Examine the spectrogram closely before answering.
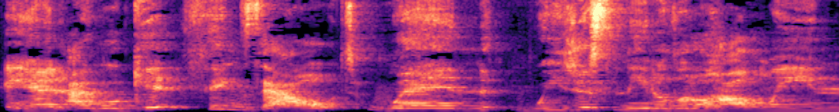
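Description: In a space with audible room echo, a woman talks at a fairly slow pace. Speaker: haul vlogger. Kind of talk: casual vlog chat. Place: kitchen.

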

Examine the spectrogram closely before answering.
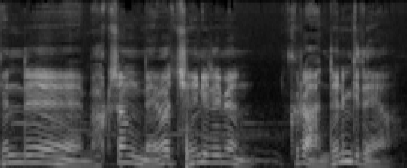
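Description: Music plays in the background. A man speaks at a fairly high pitch with lively intonation. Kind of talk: dialect monologue.

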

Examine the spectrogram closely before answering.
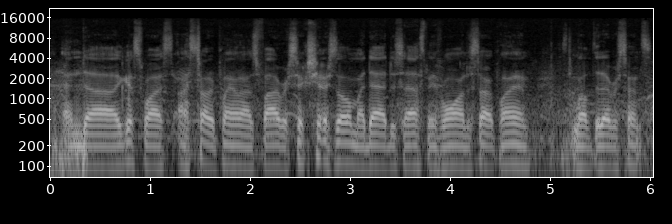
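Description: Over noticeable background noise, a man with a fairly low pitch talks at a very fast pace in a monotone, flat intonation. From Rhode Island, Warwick. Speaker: college football quarterback. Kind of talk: interview. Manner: hesitant, many fillers.

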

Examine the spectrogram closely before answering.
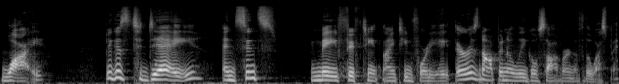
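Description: Against a quiet background, a woman with a medium pitch speaks at a moderate pace in an animated tone, with very wide pitch swings and big swings in loudness. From Israel. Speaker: historian and advocacy speaker; speaker. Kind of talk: interview discussion. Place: studio.

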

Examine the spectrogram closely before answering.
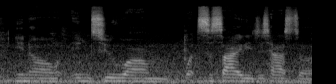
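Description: A man speaks at a moderate speed against loud background noise. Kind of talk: interview answer. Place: stadium. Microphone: phone near.

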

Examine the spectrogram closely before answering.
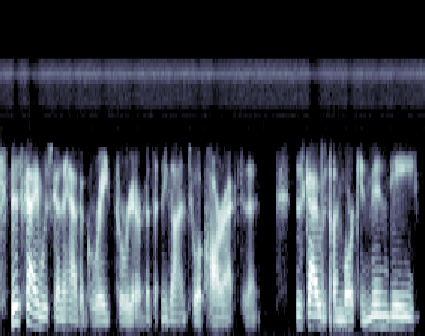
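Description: Using a bright, sharp tone with vocal fry, a man speaks at a medium pitch and a fairly quick pace in a dry, close sound with no echo. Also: lively intonation. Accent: American. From US East Coast. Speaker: podcast co-host. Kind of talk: casual chat. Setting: live radio broadcast.

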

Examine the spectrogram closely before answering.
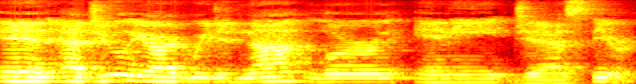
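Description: A man's voice with audible room echo. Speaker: music teacher. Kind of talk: tutorial. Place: home room.

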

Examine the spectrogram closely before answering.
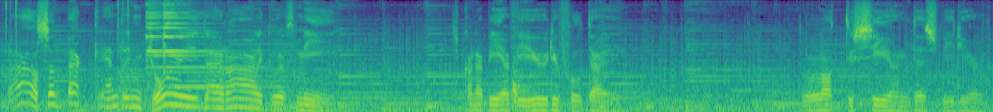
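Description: Loud music plays in the background as a man talks at a very slow pace with long, frequent pauses, the sound dry with no echo. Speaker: motorbike travel vlogger. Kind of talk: casual vlog chat. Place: motorbike.

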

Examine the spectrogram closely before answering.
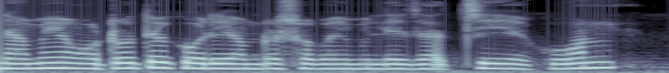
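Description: A woman speaks at a medium pitch in a dark, mellow tone with monotone, flat intonation. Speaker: vlogger. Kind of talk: casual travel vlog narration. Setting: outdoors, travelling by van, train and auto-rickshaw.

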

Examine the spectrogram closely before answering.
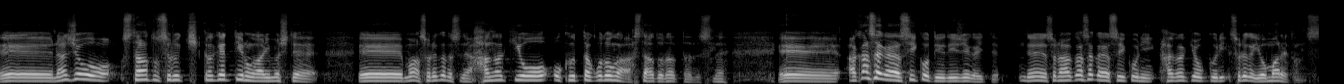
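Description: A man's high-pitched, dark and mellow voice at a fairly quick pace, with ordinary pitch variation, big swings in loudness, and a quiet background. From Gunma, Japan; Japan. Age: 40s. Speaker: radio host. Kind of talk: presentation talk; public talk. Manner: fast. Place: stage. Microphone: headset.

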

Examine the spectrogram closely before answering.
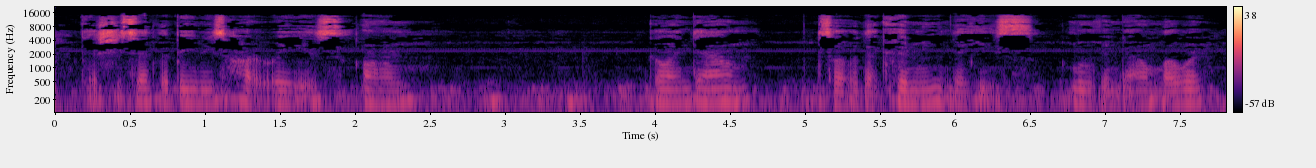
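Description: Over loud background noise, a woman talks quietly at a moderate pace. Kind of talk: casual vlog chat. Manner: quiet, weary talk from hospital bed. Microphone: phone near.

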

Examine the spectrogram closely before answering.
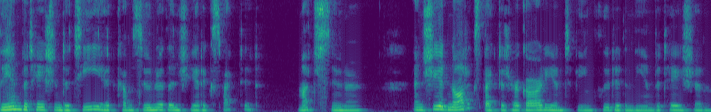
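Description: Somewhat breathy and fairly low in pitch, a woman talks at a very fast pace. Her intonation is fairly even, and the background is quiet. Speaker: audiobook narrator. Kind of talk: audiobook reading of a novella. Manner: even, measured narration with shifts into character dialogue. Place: home room. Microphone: phone near.

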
